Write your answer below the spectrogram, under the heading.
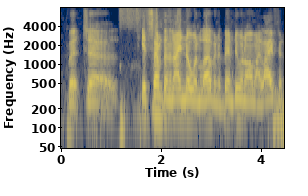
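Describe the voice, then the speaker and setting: The speaker is a man. His pitch is medium. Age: 60s. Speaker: tractor pulling tech and safety director, auctioneer. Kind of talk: casual chat. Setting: video call from his shop.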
